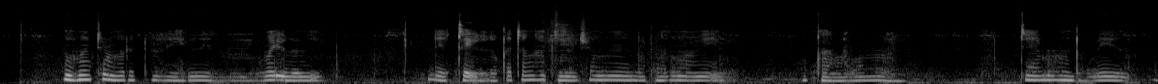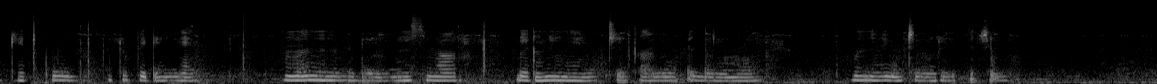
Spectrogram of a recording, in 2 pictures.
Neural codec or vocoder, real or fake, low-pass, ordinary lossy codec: codec, 44.1 kHz, 1.7 kbps, Pupu-Codec; fake; none; none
